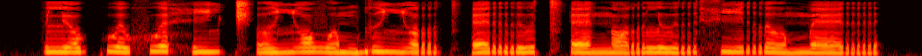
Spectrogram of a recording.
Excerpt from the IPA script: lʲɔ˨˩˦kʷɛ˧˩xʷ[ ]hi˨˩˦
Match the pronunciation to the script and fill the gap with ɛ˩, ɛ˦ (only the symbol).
ɛ˦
